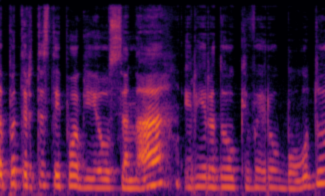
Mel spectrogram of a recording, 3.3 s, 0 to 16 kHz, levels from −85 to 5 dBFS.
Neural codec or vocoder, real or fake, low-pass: vocoder, 44.1 kHz, 128 mel bands, Pupu-Vocoder; fake; 14.4 kHz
